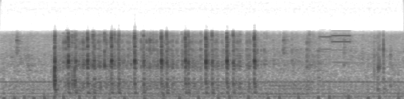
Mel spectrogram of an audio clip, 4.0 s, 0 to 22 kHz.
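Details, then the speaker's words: Repaired TRS-80 pocket computer printer plotting a name in font size one: rapid light ticking and pen clicks, then a short high beep when finished; working normally. "and as you can hear it made a a beep to signal that the print had finished and it's a little crooked"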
